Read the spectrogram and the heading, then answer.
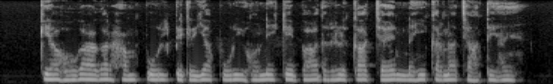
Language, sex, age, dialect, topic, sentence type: Hindi, male, 25-30, Awadhi Bundeli, banking, question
